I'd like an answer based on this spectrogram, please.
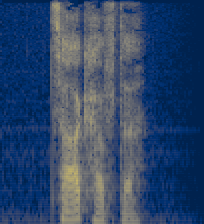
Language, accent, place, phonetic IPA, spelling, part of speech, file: German, Germany, Berlin, [ˈt͡saːkhaftɐ], zaghafter, adjective, De-zaghafter.ogg
- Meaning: 1. comparative degree of zaghaft 2. inflection of zaghaft: strong/mixed nominative masculine singular 3. inflection of zaghaft: strong genitive/dative feminine singular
